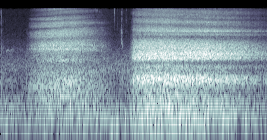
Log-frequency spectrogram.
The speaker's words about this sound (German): Und ich habe mir jetzt das Bänkchen ausgesucht, ganz allein bei einem kleinen Teichli. Und ich mache jetzt einfach das, was er mir geraten hat, nämlich zehnmal tief durchschnaufen.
